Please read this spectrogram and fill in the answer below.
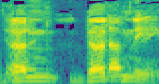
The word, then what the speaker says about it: Dudney: How do you say it? Dudney. – Yeah. – Like a gotcha.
